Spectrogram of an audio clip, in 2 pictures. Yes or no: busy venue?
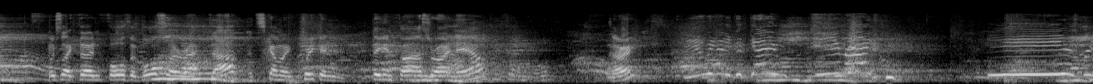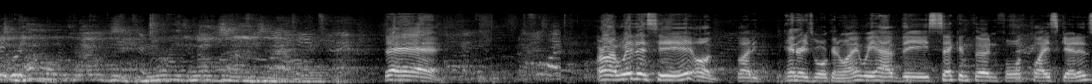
yes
